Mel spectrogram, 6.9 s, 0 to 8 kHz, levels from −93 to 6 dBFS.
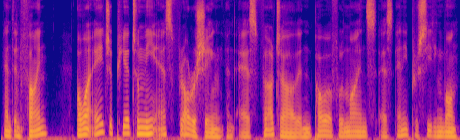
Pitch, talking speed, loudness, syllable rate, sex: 105 Hz, 175 wpm, -20 LUFS, 5.2 syllables/s, male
